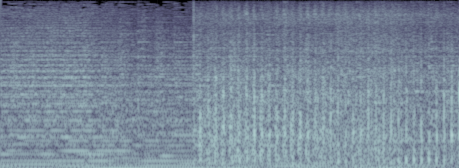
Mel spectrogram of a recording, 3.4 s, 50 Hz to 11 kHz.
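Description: A UH-60 Black Hawk helicopter making an autonomous takeoff, its steady engine whine suddenly joined by loud, rapid rotor thumping as the blades bite, heard close and without talk.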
